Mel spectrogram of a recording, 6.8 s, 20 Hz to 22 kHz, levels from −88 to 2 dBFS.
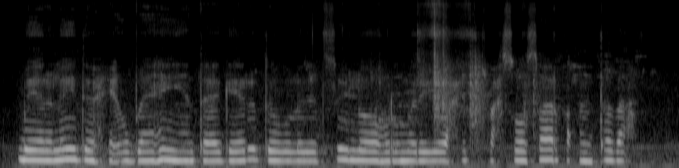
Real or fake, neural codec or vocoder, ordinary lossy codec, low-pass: real; none; none; none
